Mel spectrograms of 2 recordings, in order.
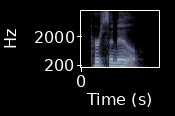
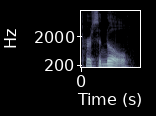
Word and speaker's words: personnel: Personnel. Personnel are the people employed in an organization. Notice the pronunciation, personnel, not personal. Not personal, but personnel. That's a double N-E-L.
